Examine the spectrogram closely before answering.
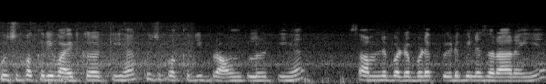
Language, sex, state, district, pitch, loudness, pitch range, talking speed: Hindi, female, Chhattisgarh, Sarguja, 195 Hz, -18 LUFS, 185-200 Hz, 230 wpm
